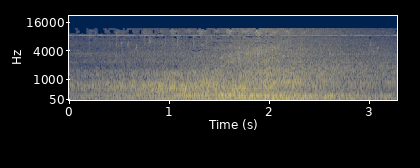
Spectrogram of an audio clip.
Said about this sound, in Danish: Nu kommer der en bus, den har flag på. Den kører til Stege.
